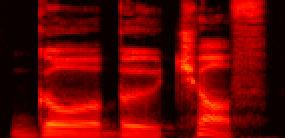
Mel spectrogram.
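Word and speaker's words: Gorbachev: In 1988, as United States Soviet relations thawed under Gorbachov's pronounced Gore Buof reforms, Vulov was included in a prisoner exchange.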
